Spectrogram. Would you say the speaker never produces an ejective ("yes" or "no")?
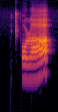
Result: no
